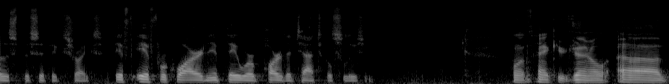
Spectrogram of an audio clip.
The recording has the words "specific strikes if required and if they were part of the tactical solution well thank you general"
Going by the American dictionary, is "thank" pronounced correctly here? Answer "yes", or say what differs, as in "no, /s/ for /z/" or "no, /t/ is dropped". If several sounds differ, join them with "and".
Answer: yes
